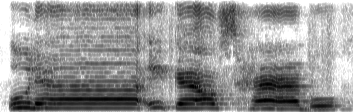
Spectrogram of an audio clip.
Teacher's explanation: ഉലൈക അസ്ഹാബു സ്വാദ് ഇസ്തിഅലാൻ്റെ ലെറ്ററാണ്, തഫ്ഹീം ചെയ്തിട്ട് ഉച്ചരിക്കുക. ഹ വസത്തുൽ ഹൽക്കിൽ നിന്നാണ് വരുന്നത്, ഹംസയായി പോവാതെ ശ്രദ്ധിക്കുക. അലിഫ് സ്വഗീറ കൂടെ വന്നിട്ടുണ്ട്, 2 കൗണ്ട് നീട്ടിക്കൊടുക്കുക.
